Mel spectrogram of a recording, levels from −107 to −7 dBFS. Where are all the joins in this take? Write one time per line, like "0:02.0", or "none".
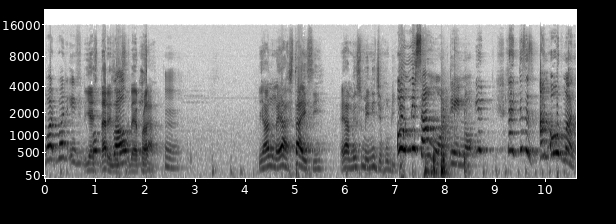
0:02.0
